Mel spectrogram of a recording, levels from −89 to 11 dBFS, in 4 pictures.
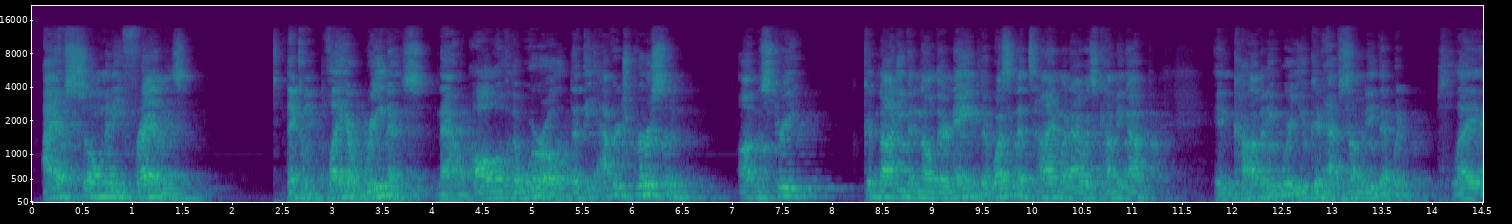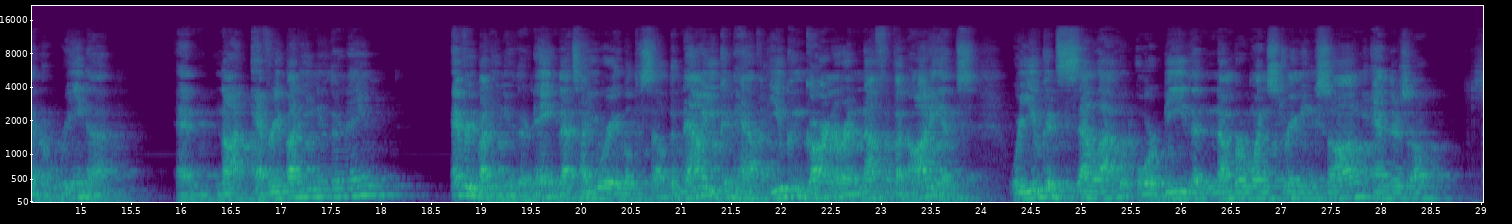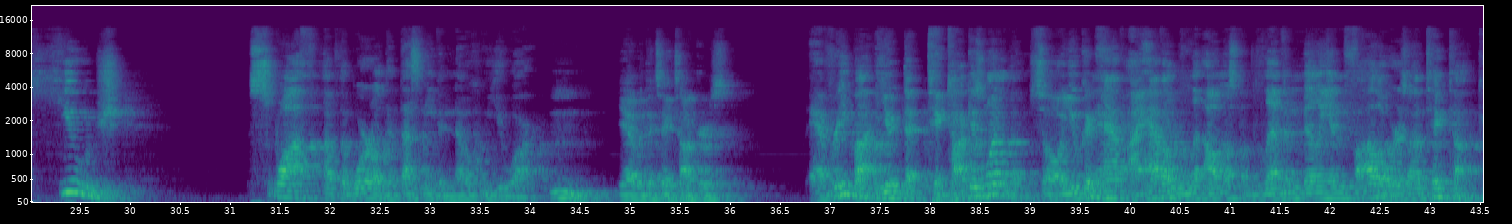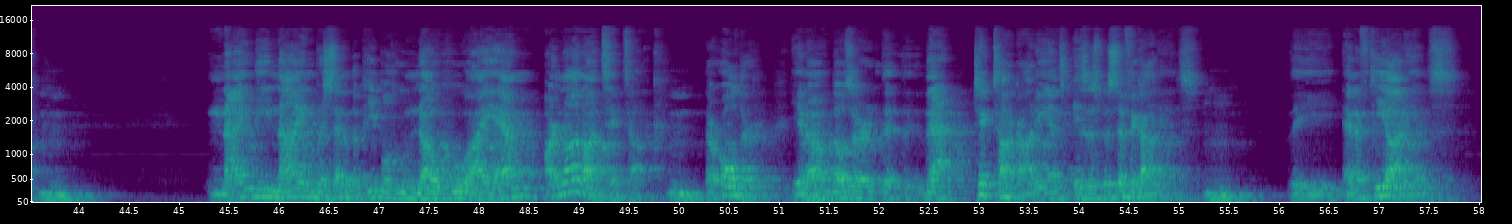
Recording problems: off-mic speech; far
echo of what is said; noticeable; throughout; 170 ms later, 15 dB below the speech
room echo; slight; dies away in 0.4 s

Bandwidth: 14 kHz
